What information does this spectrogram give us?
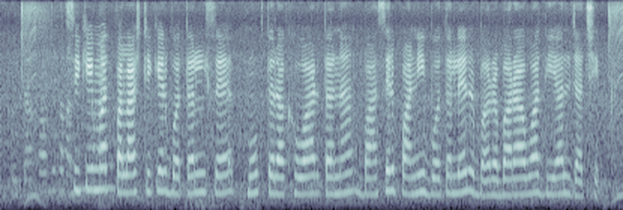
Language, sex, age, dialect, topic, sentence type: Magahi, female, 25-30, Northeastern/Surjapuri, agriculture, statement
